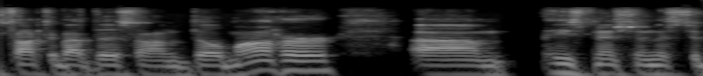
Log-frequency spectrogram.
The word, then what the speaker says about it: Maher: I I if I hear someone say Bill Marer, unless this how this he just thinks that's how it's pronounced. I don't know. It's very odd. Very odd. Because you know Bill Maher. Like how would you not know Bill Maher? It's Bill Maher.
